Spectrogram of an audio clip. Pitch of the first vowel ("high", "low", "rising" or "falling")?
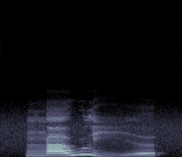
rising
